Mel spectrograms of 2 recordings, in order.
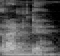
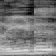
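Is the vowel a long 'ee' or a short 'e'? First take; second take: short e; long ee. First: The vowel is short, as in 'red'. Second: The vowel is long, as in 'reed'. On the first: It is the past-tense or past-participle form. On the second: It is the present-tense form.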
